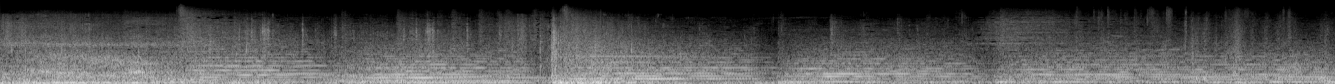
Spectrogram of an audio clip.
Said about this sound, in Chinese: 原本没有搭建的弓弦上，浮现出了一支闪耀的魔法剑。这宛若惊鸿的一剑，贯穿了许多魔物的身体后，在战场中心爆炸开来。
